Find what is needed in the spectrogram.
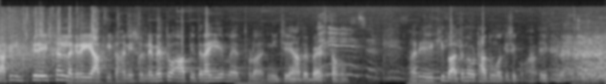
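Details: Adult male speaker in a hall; normal speech.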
